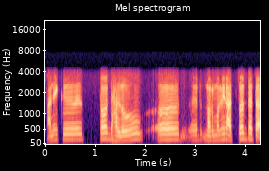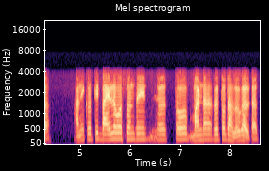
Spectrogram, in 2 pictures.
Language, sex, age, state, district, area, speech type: Goan Konkani, male, 45-60, Goa, Canacona, rural, conversation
